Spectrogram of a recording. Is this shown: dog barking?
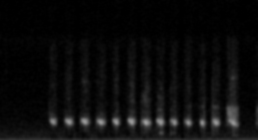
no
